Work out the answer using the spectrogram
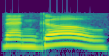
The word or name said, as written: Gogh, van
